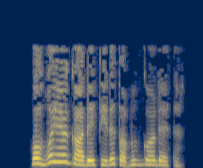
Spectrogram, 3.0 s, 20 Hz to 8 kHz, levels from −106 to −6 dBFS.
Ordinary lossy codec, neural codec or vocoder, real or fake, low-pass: MP3, 24 kbps; codec, 24 kHz, 0.9 kbps, WavTokenizer, small release; fake; 7.2 kHz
